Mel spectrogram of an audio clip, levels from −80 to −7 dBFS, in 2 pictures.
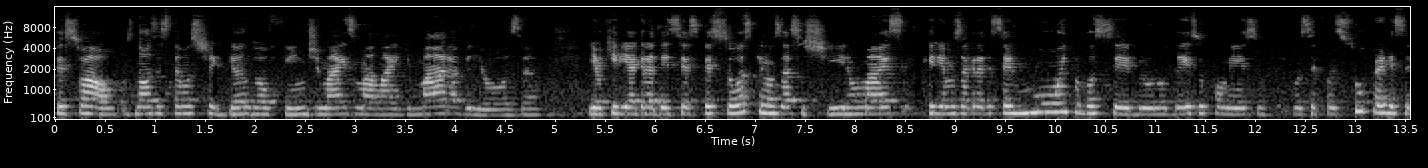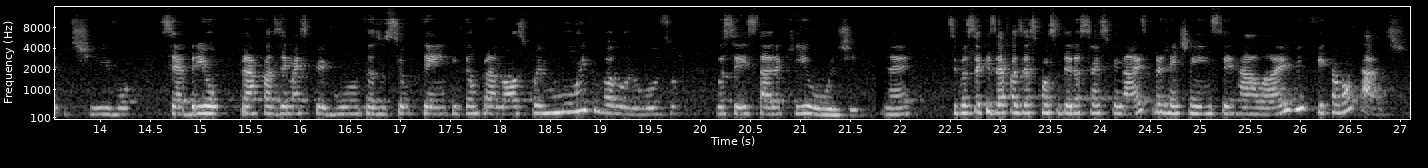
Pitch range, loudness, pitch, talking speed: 210-235 Hz, -26 LUFS, 220 Hz, 155 wpm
